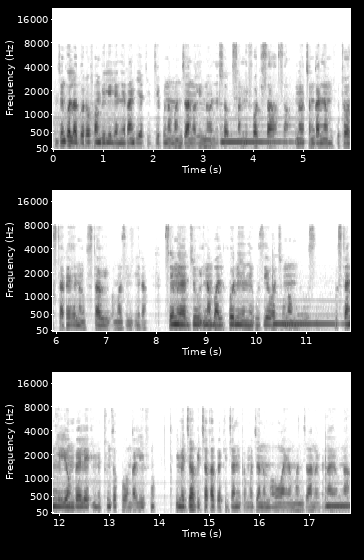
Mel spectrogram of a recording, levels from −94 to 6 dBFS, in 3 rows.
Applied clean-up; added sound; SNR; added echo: neural mask model RNNoise.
